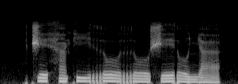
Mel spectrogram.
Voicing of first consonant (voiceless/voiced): voiceless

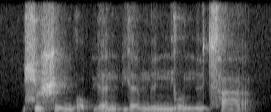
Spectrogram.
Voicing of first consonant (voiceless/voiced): voiceless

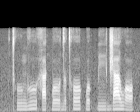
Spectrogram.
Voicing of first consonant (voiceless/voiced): voiceless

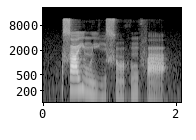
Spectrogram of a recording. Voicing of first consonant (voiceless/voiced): voiceless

